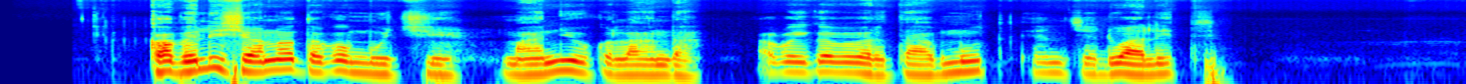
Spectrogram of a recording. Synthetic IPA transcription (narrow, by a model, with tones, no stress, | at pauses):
kɔ˨pɛ˨li˦ʃɔ˨nɔ˦t̬ɔ˨ko˦mu˨t͡ʃi˨ | ma˨nju˦kɔ˨la˨nda˨ | a̰˨˦kɔ˦i˦kɔ˦bɛ˦bɛ˨ɾta˨mu˦t | e˦n˨t͡ʃe˨dwa˨li˦t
